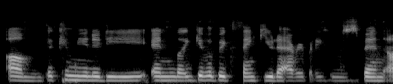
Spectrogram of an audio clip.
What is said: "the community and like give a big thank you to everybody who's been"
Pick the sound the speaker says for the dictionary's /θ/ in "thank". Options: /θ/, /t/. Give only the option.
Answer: /θ/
